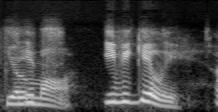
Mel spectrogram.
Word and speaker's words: Guillemot: Yves Guillemot. No, it's Guillemot.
